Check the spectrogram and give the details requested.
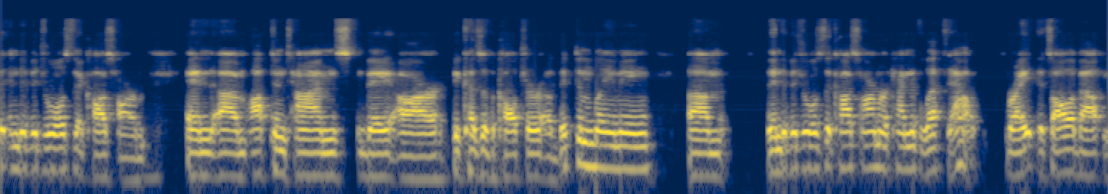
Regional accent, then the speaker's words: Danville, Illinois, United States; moved away; also born or lived in Chicago; I came back to Danville from Chicago to kind of take care of her

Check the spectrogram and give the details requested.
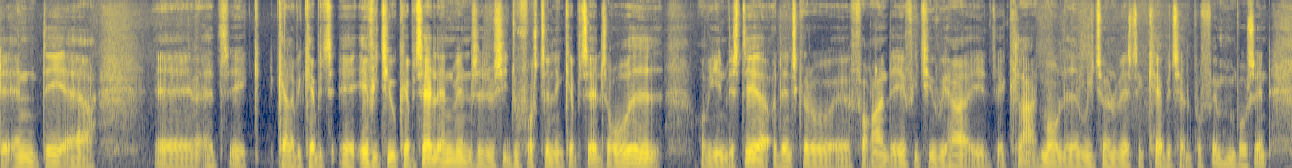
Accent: Billund, Southern Denmark, Denmark; moved away as an adult; also born or lived in Copenhagen; jeg stammer fra Billund, øh, hvor jo sådan er en meget Lego-orienteret øh, by og har haft øh, sådan Lego ind under huden

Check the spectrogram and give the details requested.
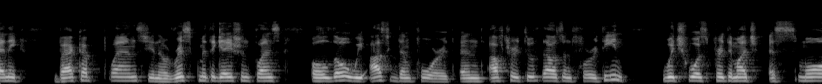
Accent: Ivano-Frankivsk, Ivano-Frankivsk Oblast, Ukraine; my hometown, Ivano-Frankivsk

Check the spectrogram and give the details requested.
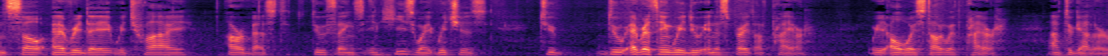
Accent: France; moved away; I grew up in France, as a young man

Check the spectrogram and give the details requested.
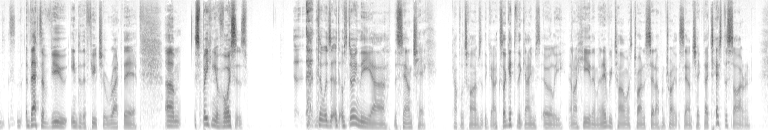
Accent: Canberra, Australian Capital Territory, Australia; what I remember growing up in Canberra, the mullet was a big deal

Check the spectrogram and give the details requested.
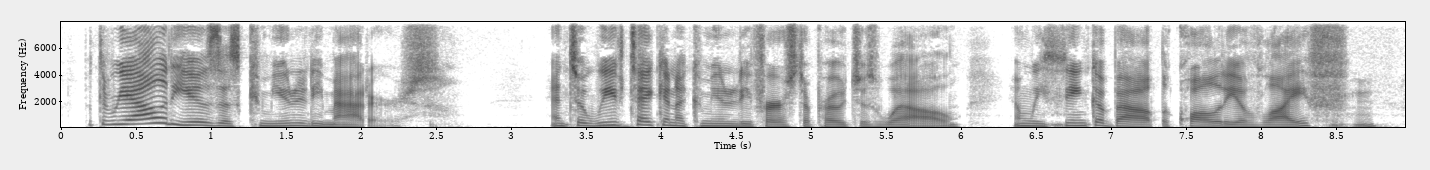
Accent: Valdosta, Georgia, United States; also born or lived in Auburn, Alabama; now in Atlanta, United States; we moved to South Georgia to a city called Valdosta, Georgia

